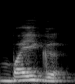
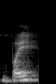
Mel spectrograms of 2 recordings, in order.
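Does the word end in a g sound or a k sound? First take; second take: g; k. First: The word ends with a voiced g sound. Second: The word ends with a voiceless k sound. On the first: The speaker calls it right. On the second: The speaker calls it wrong. "బైక్ కాదు. బైక్ అనకండి"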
